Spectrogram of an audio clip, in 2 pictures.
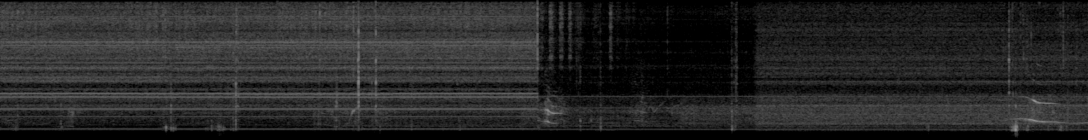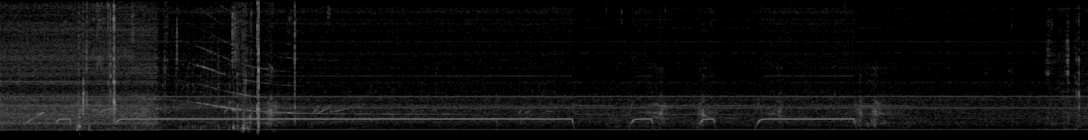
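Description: Faint high-pitched whine over a steady hiss, its tones jumping abruptly to new pitches several times, with a few short gliding chirps and light clicks.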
